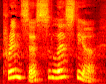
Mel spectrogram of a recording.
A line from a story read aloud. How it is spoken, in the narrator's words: cried all the ponies in unison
